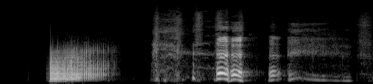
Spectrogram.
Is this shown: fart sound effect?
yes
